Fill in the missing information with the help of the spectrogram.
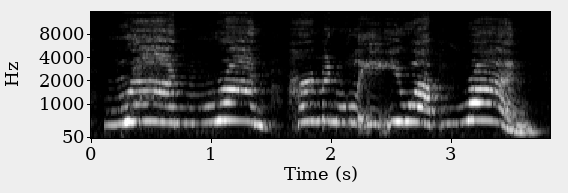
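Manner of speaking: put-on old man shrieking a warning; panicked warning. A narrator's reading. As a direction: yell it in terror.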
